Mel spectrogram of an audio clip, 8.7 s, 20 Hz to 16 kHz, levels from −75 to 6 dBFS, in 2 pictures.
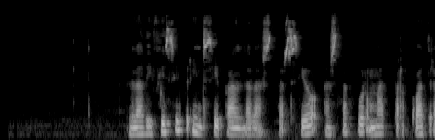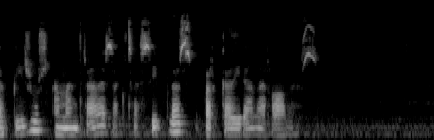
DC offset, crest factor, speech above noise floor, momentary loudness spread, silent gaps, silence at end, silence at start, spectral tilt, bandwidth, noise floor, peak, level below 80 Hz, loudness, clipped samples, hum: under 0.1%; 22 dB; 37 dB; 7 LU; none; 1.2 s; 1.3 s; -4 dB/octave; 11.5 kHz; -64 dBFS; -6 dBFS; -70 dBFS; -27 LUFS; under 0.1%; none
